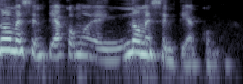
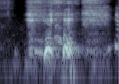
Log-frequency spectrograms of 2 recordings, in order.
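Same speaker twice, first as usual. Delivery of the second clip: short unvoiced laugh; breathy laugh; 11 semitones higher, 5 dB louder than usual. Real, not acted. Woman laughing while retelling the pastor's words, airy laugh. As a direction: let a quick airy laugh out. Speaker laughs after quote.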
